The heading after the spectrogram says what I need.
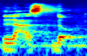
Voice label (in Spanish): "corazon" Zapoteco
